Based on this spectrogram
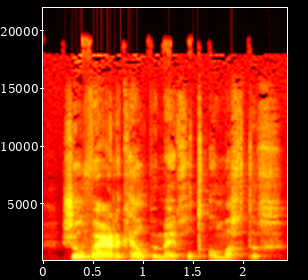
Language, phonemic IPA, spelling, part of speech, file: Dutch, /zoː ˈʋaːr.lək ˈɦɛl.pə ˌmɛi̯ ˈɣɔt ɑlˈmɑx.təx/, zo waarlijk helpe mij God Almachtig, phrase, Nl-zo waarlijk helpe mij God Almachtig.ogg
- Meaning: so help me God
